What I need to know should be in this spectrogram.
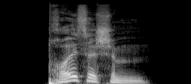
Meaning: strong dative masculine/neuter singular of preußisch
- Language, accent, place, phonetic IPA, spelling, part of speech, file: German, Germany, Berlin, [ˈpʁɔɪ̯sɪʃm̩], preußischem, adjective, De-preußischem.ogg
